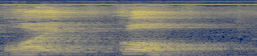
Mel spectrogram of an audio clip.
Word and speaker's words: ঐক্য: এখন দেখুন উচ্চারণ করতে গেলে দেখতে পাবেন আপনি ঐক্য, কয়ে জফলার পরেও একটা উজ্জ অ থেকে আছে, সেই উজ্জ অটা বর্ণ বিশ্লেষণে ধরা হবে। তাহলে এবার দেখুন ঐক্য, কয়ে জফলা অ, ঐক্য।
